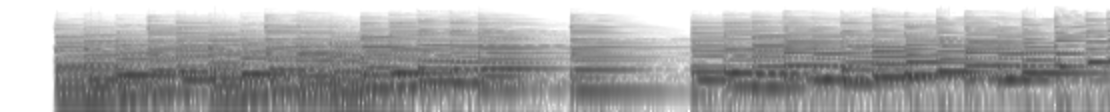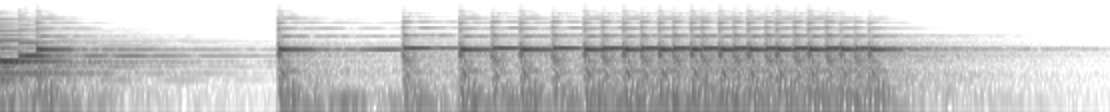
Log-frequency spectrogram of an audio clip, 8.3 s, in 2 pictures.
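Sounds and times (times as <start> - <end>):
piano etude: 0.2 - 7.6.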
